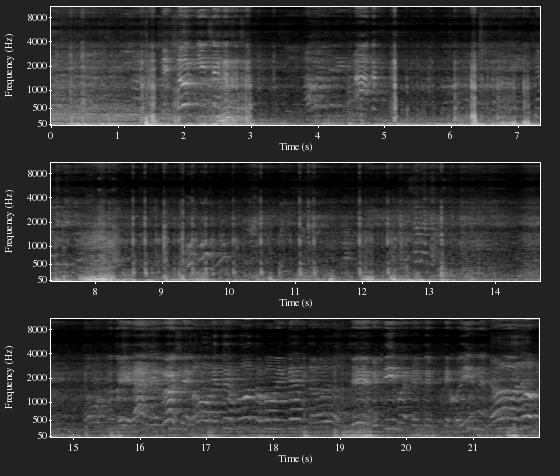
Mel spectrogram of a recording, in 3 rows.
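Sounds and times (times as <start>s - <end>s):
camera rumble and knocks: 0.0s - 13.8s, 16.8s - 17.5s, 18.3s - 19.7s.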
